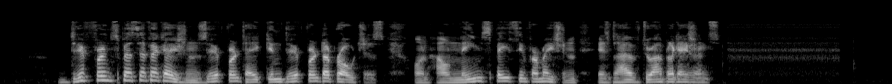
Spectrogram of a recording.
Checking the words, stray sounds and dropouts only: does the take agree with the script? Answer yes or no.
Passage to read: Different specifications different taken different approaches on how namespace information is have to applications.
yes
